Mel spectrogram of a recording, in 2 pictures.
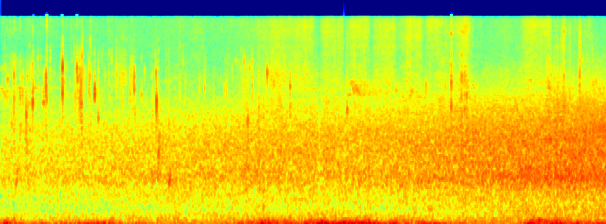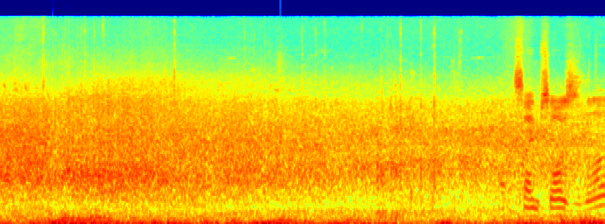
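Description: Wind on the microphone outdoors: a steady low rumble, with a rushing noise that swells through the middle and fades again.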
